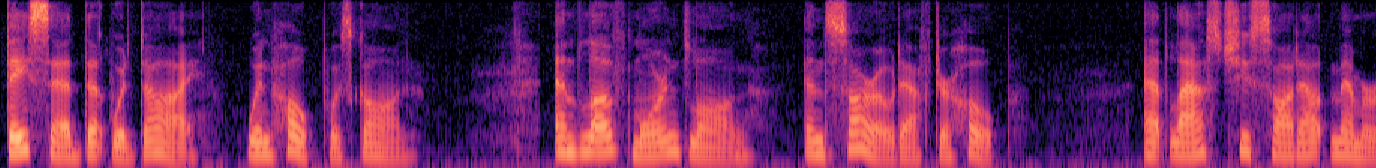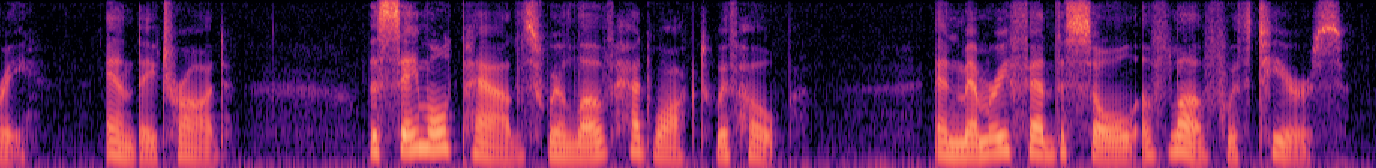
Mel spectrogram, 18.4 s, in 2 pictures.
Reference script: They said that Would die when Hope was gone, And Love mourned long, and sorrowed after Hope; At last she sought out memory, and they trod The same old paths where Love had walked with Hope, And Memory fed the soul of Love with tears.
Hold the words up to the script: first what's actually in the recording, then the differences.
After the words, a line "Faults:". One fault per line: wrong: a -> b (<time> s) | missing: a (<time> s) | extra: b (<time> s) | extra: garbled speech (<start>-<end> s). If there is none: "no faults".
They said that Would die when Hope was gone, And Love mourned long, and sorrowed after Hope; At last she sought out memory, and they trod The same old paths where Love had walked with Hope, And Memory fed the soul of Love with tears.
Faults:
no faults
